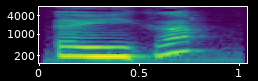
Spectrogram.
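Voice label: "Auga", Icelandic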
